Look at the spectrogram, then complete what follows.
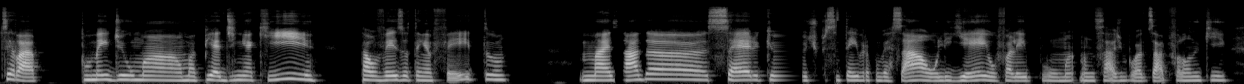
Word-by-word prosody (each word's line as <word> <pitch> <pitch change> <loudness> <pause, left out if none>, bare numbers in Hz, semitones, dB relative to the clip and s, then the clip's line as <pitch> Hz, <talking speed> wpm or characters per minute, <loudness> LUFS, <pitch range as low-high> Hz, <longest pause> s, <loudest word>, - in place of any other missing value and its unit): sei 245 - 0
lá, 170 -5 +5 0.4
por 215 0 -1
meio 215 0 +3
de 215 +2 0
uma-uma 195 -3 +1
piadinha 200 0 0
aqui, 215 +2 +3 0.4
talvez 200 -1 +2
eu 200 - -2
tenha 190 -1 -2
feito, 215 - -4 0.7
mas 195 0 +3
nada 225 +1 +3
sério 205 -1 +2
que 205 +1 -6 0.3
eu 185 - -7
tipo, 185 - -13
citei 195 0 -4
para 185 0 -6
conversar 180 +2 +2
ou 175 -1 -2
liguei 180 +3 0
ou 175 - -4
falei 175 0 -3
por 165 - -14
uma 170 0 -5
mensagem 175 0 -5
para - - -9
o - - -3
WhatsApp 165 0 -4
falando 185 +1 -4
que 190 0 -8
195 Hz, 160 wpm, -22 LUFS, 180-210 Hz, 0.7 s, lá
